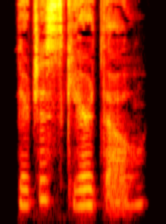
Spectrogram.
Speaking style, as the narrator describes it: he says more quietly

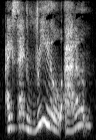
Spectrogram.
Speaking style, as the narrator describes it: a little voice in his head that sounded disturbingly like Sherry's hissed

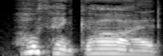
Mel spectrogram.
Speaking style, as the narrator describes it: he gasps

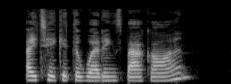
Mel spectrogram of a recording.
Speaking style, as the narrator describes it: Kim says dryly

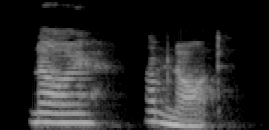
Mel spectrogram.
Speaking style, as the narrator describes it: says sadly

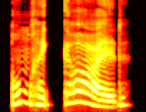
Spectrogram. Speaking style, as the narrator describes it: Merlin wailed

